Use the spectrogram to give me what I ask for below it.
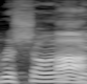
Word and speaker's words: Rashan: So John said it was Ray Sean Garry. Yeah, it is. Am I still saying it wrong? Raan Rashan. Rashan. Rashan Gary. Got it. Okay. John, you were correct.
